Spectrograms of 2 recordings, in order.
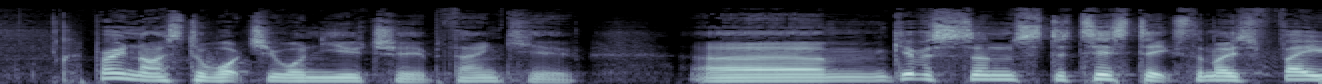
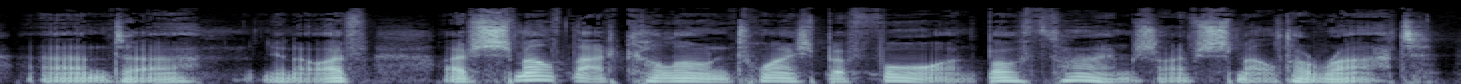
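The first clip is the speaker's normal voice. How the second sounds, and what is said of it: Very low Sean Connery impression. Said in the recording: “a Sean Connery impression... You just lower your voice down here like this. Make your voice as low as possible. And then all of the S sounds become sh.”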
